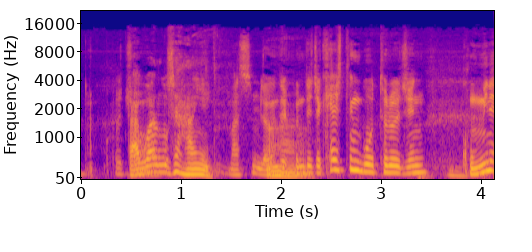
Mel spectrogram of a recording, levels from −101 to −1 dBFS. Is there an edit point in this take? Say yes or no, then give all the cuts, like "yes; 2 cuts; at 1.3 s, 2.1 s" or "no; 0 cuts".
yes; 1 cut; at 2.8 s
